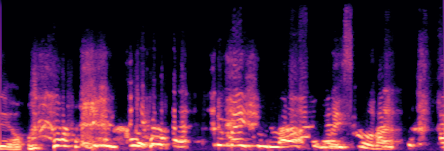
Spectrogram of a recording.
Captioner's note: laughs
